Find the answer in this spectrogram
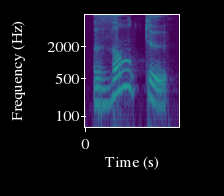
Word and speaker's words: venteux: Venteux, final X not pronounced, then EN, en, venteux.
